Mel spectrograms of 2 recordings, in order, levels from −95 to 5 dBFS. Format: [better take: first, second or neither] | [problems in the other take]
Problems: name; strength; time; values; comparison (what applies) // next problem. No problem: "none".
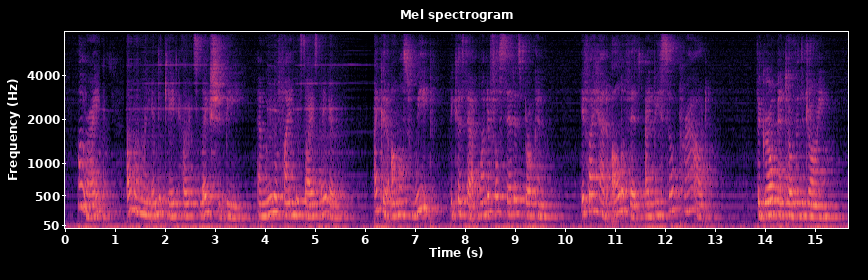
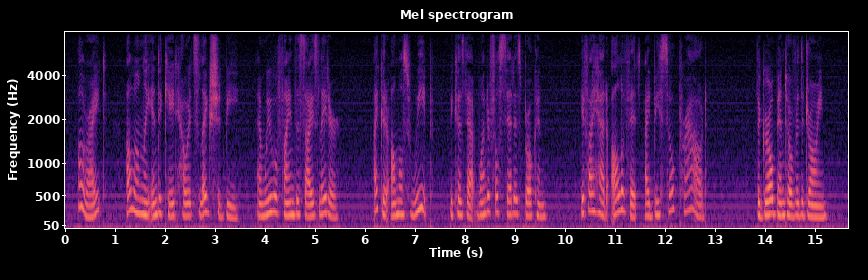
second | noise reduction (neural separator model SepFormer DNS4)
